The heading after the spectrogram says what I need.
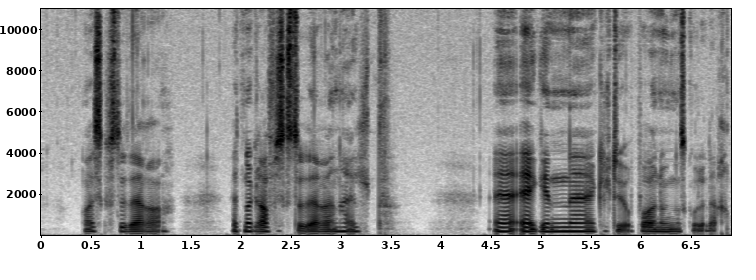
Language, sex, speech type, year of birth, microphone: Norwegian, female, spontaneous, 1987, Sennheiser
